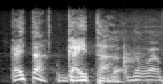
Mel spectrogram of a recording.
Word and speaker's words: Gaita: Gaita.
